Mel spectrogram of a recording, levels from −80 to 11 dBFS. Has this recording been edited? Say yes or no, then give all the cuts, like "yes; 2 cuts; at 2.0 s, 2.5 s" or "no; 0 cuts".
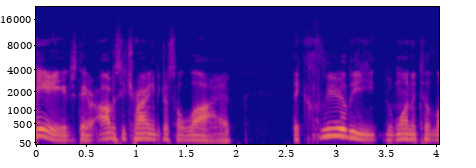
yes; 1 cut; at 1.3 s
